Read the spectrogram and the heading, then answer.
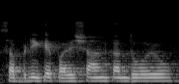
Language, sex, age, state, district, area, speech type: Sindhi, other, 60+, Maharashtra, Thane, urban, spontaneous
